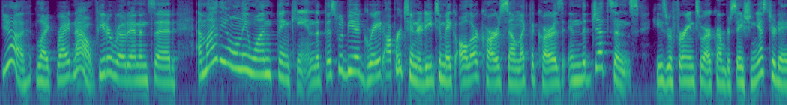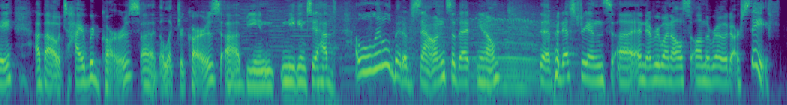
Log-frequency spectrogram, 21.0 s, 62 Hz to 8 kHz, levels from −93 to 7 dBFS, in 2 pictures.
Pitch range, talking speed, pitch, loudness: 180-240 Hz, 205 wpm, 195 Hz, -18 LUFS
